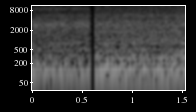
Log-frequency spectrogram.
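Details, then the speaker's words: Carbureted truck engine after fitting a self-correcting carburetor tuner (Carb Cheater): steady, even, smooth idle at good idle RPM and air-fuel ratio; normal idle. "all right so we're maintaining a good idle RPM good idle AFR"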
